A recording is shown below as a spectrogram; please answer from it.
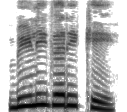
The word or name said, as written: ಬೆಳ್ಳಕ್ಕರಿಗ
